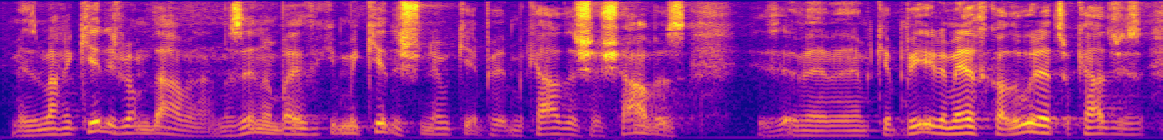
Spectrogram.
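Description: A man's voice: medium pitch, lively intonation, normal speed, vocal fry, slightly rough. A man teaching an informal religious law lesson as a rabbi, talking conversationally and telling anecdotes to his listeners. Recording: reverberant hall.

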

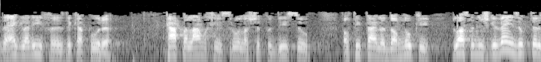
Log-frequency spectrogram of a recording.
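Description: Guy teaching talmud, kinda high husky voice, chants the text then asks questions, dull recording in a big echoey hall. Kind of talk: traditional Talmud lecture.

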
